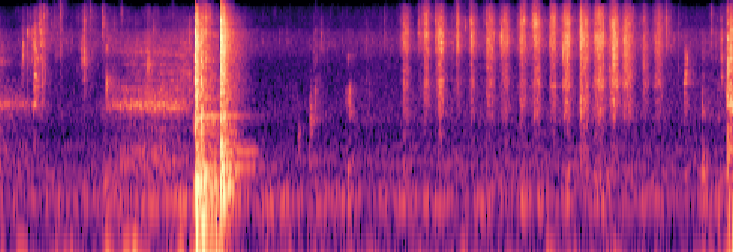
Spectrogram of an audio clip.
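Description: Fresh abalone being scrubbed and its guts ripped off by hand during coastal foraging. A sharp, loud wet tear lands early, then a run of quick, rhythmic rasping scrub strokes fills the later part.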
